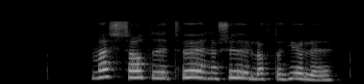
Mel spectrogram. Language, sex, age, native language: Icelandic, female, 15, Icelandic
